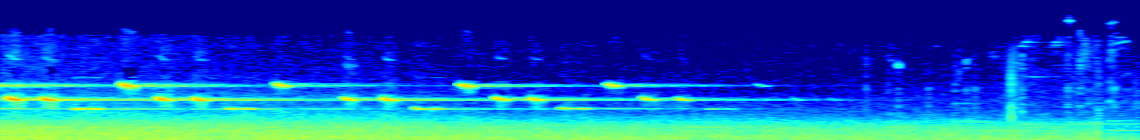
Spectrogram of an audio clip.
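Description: Small birds chirping in quick, short, high tweets at a few fixed pitches, thinning out and fading away over about four seconds. Faint chime-like notes begin near the end.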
